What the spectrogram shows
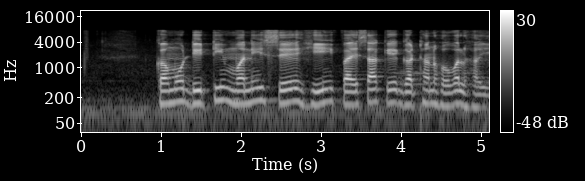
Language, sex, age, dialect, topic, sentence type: Magahi, male, 41-45, Central/Standard, banking, statement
